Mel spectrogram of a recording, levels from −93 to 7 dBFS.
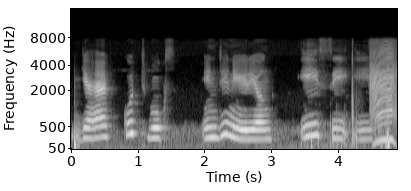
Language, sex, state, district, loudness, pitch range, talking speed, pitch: Hindi, male, Punjab, Fazilka, -14 LUFS, 220-265 Hz, 75 wpm, 235 Hz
